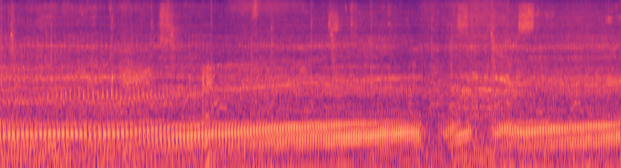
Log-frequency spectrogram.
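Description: Motorcycle engine heard from the rider's seat, pulling away and rising steadily in pitch as it accelerates. About four seconds in the revs drop briefly, as at a gear change, then climb again, with a low rush of wind and road noise underneath.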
